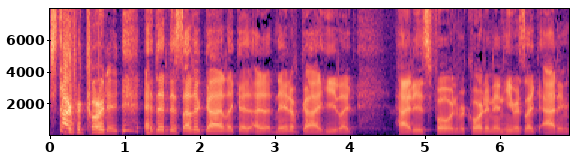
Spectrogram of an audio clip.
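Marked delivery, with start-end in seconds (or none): 0.0-0.9 put-on hyped, amped-up shout, very high, very loud. Recounting what a lady said as someone was held down, mimicking an amped-up woman. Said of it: "she was just like really amped".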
